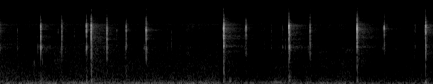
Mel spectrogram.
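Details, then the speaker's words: 2009 Honda CBR600RR ABS turn-signal switch after cleaning to fix flasher delay: crisp sharp clicks with no drag or mushiness, much better action than before; clean positive switching. "clicks Much better than it was just 2 seconds ago."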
